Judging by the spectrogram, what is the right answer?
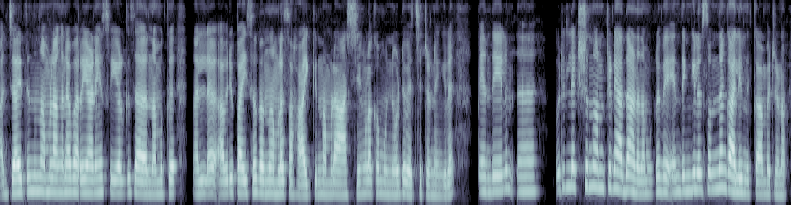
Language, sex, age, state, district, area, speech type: Malayalam, female, 60+, Kerala, Kozhikode, rural, spontaneous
